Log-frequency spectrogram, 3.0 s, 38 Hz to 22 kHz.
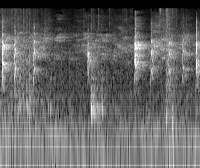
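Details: Three Java sparrow chicks aged about 23 days, kept in captivity and hatched to white parents, making harsher, slightly buzzy high chirps in quick pairs and clusters against light background noise.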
